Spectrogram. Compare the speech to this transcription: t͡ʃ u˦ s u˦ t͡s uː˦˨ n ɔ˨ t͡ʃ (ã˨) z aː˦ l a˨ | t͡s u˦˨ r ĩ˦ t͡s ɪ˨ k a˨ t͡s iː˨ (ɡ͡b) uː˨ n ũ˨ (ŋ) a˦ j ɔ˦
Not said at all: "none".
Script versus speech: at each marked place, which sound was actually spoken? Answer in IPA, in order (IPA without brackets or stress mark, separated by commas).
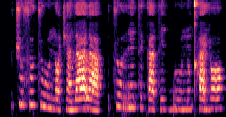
ã˨, ɡ͡b, kʰ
